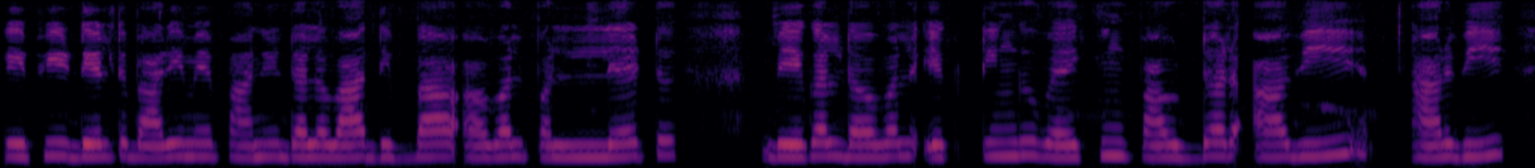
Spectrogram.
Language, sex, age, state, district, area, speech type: Maithili, female, 30-45, Bihar, Sitamarhi, rural, read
